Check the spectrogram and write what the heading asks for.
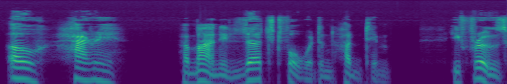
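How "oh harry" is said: emotional outburst. Acted. Hermione overwhelmed, lurches into hug.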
